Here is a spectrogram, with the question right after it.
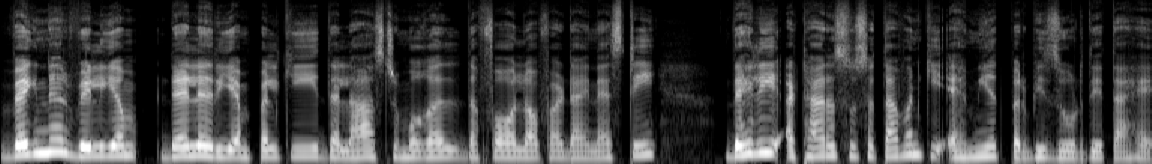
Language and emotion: Urdu, neutral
